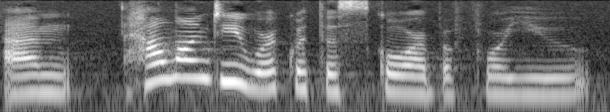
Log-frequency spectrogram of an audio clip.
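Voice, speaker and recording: A woman's voice: medium pitch, very animated, moderate pace. A woman interviewing a singer, asking questions and giving brief encouraging replies.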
